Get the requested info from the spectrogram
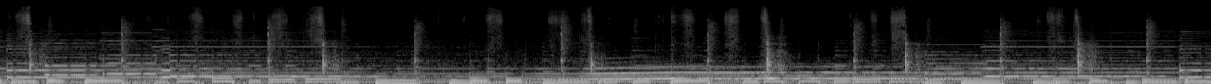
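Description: Knife cutting through a raw sweet potato into thick rounds, each stroke ending in a sharp knock on a wooden cutting board, about once every second or two. Background music plays under the cuts.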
